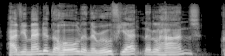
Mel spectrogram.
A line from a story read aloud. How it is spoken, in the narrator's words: cried the miller in a cheery voice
